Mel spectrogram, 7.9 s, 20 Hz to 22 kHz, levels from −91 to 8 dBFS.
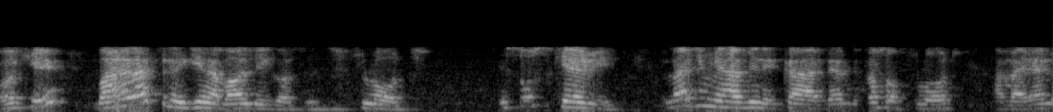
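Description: Throughout, the GSM full-rate codec leaves a buzzy, gravelly roughness and nothing above 4 kHz, coarser than plain band-limiting because only a thinned pulse excitation survives. At 0.86 to 0.90 s, just before "another thing again about", and at 5.16 to 5.20 s, between "so scary" and "me having a car", lost GSM frames cause a brief metallic ring. About 20 ms is lost each time, which fits one missing frame. The gap is filled with repeated settings rather than silence.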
